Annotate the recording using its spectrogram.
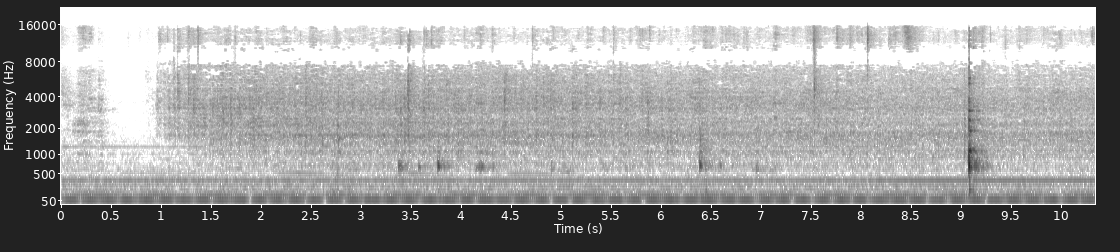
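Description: Tomato sauce poured from a can into a hot cast iron skillet of browned ground meat, with a faint steady sizzle that starts about a second in. A few light clicks and one sharp tap near the end, likely the can or spatula against the pan, over a steady low hum.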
